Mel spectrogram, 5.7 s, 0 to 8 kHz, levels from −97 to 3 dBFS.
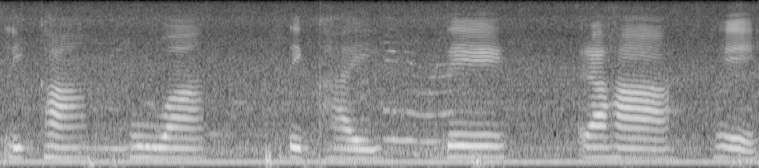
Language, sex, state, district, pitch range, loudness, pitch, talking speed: Hindi, female, Madhya Pradesh, Dhar, 120-180 Hz, -16 LUFS, 125 Hz, 65 wpm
